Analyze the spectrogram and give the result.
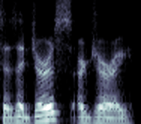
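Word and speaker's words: juris: she has a jury jur how do you pronounce it is that jurus or jury jurus jurus okay I have an English major you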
